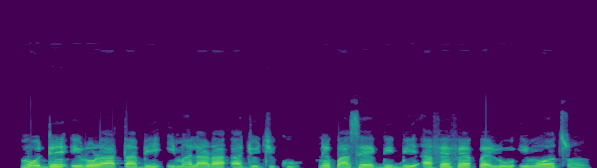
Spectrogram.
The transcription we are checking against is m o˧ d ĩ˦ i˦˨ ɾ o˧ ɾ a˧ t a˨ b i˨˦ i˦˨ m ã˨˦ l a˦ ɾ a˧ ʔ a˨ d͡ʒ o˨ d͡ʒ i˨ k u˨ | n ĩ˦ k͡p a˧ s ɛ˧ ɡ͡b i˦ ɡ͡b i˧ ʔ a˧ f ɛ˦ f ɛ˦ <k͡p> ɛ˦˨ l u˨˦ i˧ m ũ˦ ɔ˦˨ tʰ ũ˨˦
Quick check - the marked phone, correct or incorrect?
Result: correct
